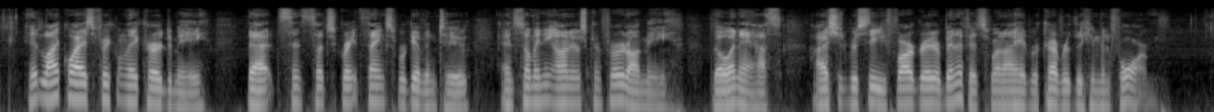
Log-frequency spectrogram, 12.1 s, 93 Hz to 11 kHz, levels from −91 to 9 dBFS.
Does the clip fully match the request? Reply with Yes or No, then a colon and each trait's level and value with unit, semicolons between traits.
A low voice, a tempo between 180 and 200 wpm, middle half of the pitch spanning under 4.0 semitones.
Yes: low, 125 Hz; average, 185 wpm; average, 3.1 semitones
